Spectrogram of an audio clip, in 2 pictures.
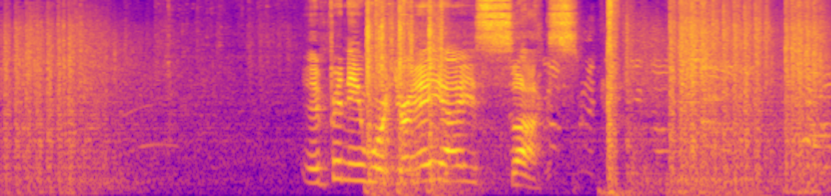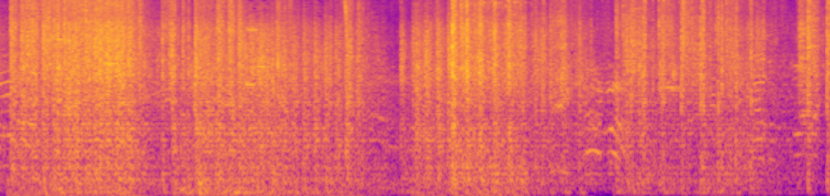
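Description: A rifle fires short bursts of shots close by.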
